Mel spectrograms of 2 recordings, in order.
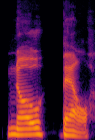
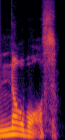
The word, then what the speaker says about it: Knoebel: by the Knoebel, and the pronunciation is Knoebel. Knoebel. So there you go. Because some people Okay. say Nobles. I'm going to Knoebels. it's that Knoebels. silent K.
